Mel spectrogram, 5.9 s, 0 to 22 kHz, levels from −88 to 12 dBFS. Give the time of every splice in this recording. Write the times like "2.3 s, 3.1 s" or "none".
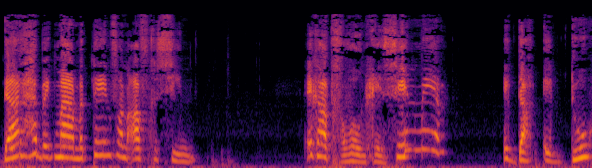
none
